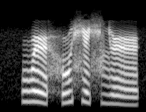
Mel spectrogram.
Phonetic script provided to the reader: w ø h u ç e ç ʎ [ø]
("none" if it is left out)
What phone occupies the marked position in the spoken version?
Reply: ø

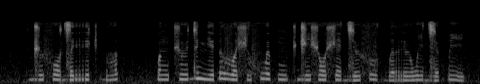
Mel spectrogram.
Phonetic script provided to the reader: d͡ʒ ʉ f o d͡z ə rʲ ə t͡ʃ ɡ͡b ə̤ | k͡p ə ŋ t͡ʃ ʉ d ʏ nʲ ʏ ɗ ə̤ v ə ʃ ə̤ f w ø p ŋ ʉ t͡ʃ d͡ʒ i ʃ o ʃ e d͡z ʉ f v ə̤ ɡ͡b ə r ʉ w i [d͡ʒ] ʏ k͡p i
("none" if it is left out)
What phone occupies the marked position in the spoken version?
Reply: d͡z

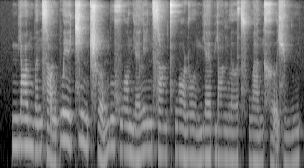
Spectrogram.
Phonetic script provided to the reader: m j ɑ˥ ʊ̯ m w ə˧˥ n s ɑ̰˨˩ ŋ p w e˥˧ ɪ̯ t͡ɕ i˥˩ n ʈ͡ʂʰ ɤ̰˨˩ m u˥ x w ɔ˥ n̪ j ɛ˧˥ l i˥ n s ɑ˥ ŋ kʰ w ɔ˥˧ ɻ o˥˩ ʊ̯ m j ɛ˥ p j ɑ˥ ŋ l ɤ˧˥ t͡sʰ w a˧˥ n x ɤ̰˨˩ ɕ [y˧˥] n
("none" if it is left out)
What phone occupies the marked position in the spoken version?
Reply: y˧˥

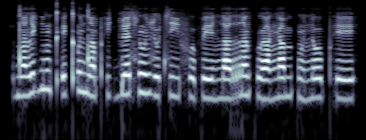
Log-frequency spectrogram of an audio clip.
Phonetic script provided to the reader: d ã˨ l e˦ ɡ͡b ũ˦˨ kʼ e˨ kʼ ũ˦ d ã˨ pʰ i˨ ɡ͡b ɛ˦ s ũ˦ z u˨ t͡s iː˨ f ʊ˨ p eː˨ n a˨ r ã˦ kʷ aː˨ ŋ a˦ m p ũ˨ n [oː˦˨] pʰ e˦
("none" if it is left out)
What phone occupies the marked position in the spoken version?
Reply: oː˦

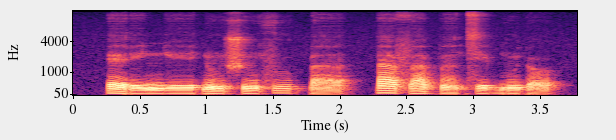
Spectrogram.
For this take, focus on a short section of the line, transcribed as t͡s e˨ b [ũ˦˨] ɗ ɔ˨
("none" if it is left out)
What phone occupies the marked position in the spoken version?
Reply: ũ˨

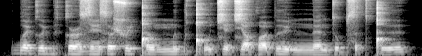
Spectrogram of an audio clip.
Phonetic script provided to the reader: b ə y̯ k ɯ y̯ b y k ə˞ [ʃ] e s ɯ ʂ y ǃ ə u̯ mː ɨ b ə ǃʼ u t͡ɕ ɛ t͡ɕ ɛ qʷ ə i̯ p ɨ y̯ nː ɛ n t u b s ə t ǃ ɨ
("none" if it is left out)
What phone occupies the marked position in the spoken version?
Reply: z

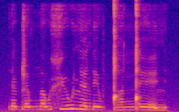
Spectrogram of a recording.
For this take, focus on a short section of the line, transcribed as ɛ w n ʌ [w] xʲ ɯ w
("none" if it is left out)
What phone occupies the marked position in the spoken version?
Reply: w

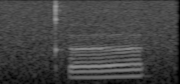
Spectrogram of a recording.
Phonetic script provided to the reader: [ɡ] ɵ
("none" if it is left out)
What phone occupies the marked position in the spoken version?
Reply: kʼ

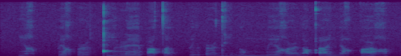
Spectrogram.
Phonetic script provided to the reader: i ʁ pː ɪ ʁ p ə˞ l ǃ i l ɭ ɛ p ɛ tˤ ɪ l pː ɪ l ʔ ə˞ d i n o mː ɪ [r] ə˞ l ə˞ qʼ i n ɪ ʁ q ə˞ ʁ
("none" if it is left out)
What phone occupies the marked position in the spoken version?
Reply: ʁ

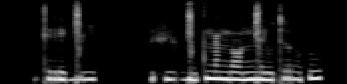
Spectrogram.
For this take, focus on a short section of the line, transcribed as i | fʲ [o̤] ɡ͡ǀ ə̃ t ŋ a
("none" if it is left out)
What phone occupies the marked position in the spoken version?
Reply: ɔ̤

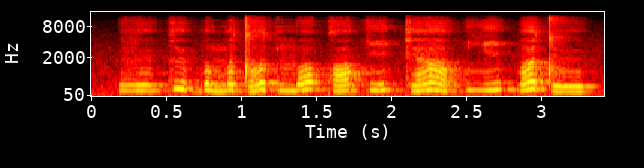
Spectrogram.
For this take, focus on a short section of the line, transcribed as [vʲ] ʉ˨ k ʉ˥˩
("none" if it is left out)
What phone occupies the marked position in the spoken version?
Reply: v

